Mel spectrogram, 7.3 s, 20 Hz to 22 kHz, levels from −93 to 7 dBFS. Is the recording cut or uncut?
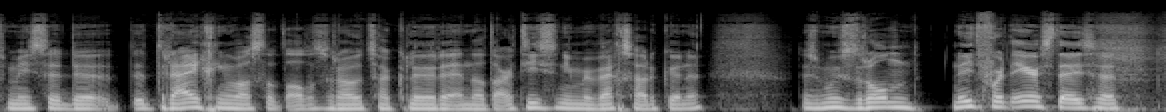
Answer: uncut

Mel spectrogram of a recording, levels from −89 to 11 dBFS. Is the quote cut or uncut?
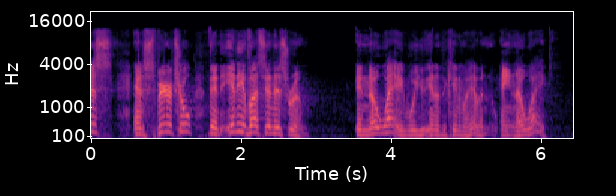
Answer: cut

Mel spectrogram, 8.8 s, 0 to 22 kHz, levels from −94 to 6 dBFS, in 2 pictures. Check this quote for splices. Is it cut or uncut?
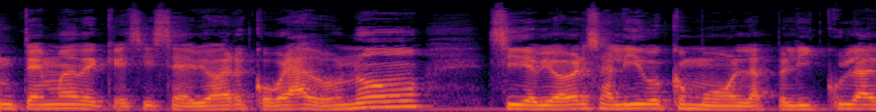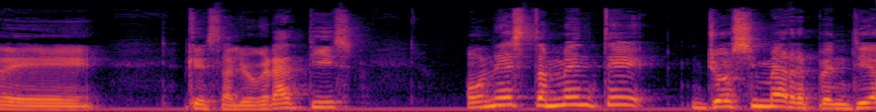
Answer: cut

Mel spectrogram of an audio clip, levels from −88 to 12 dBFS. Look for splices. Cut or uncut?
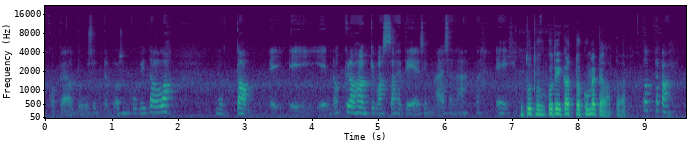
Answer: cut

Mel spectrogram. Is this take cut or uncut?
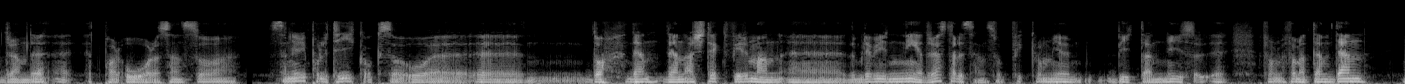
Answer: uncut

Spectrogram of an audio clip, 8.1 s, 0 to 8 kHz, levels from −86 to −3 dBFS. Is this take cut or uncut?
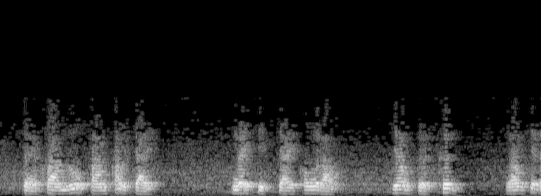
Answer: uncut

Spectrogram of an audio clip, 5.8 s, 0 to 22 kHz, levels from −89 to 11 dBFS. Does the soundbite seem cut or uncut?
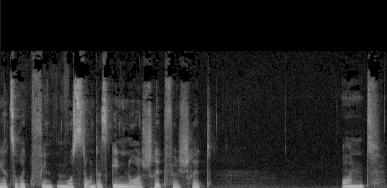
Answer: uncut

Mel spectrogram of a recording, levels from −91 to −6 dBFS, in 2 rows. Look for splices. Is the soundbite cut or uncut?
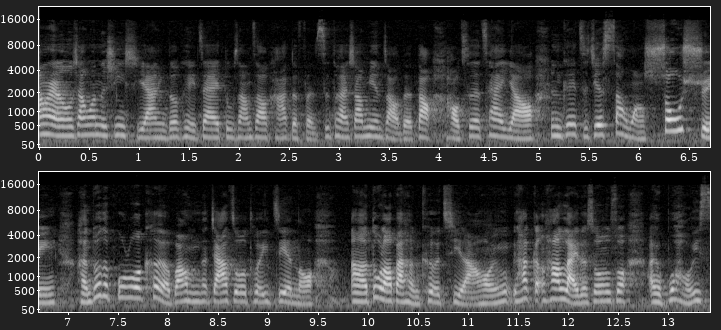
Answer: cut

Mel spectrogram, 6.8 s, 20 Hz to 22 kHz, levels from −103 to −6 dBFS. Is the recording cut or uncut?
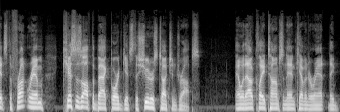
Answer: cut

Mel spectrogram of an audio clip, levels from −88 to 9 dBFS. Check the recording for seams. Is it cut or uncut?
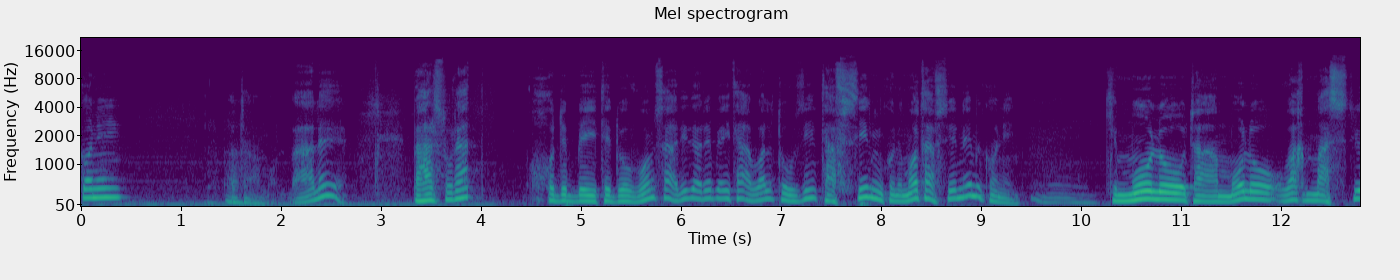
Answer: cut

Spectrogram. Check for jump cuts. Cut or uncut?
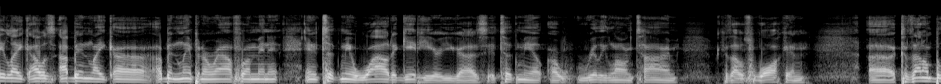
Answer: uncut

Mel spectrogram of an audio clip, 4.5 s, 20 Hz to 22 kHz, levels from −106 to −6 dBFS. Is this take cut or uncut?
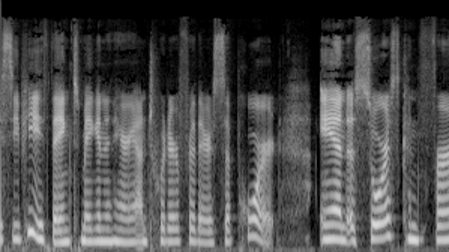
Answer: cut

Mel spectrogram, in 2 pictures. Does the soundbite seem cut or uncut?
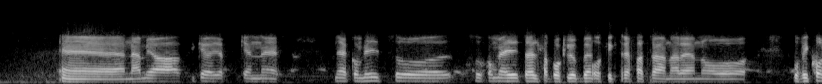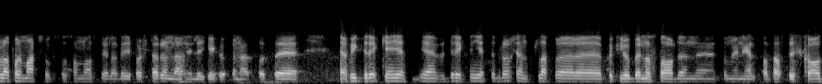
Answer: cut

